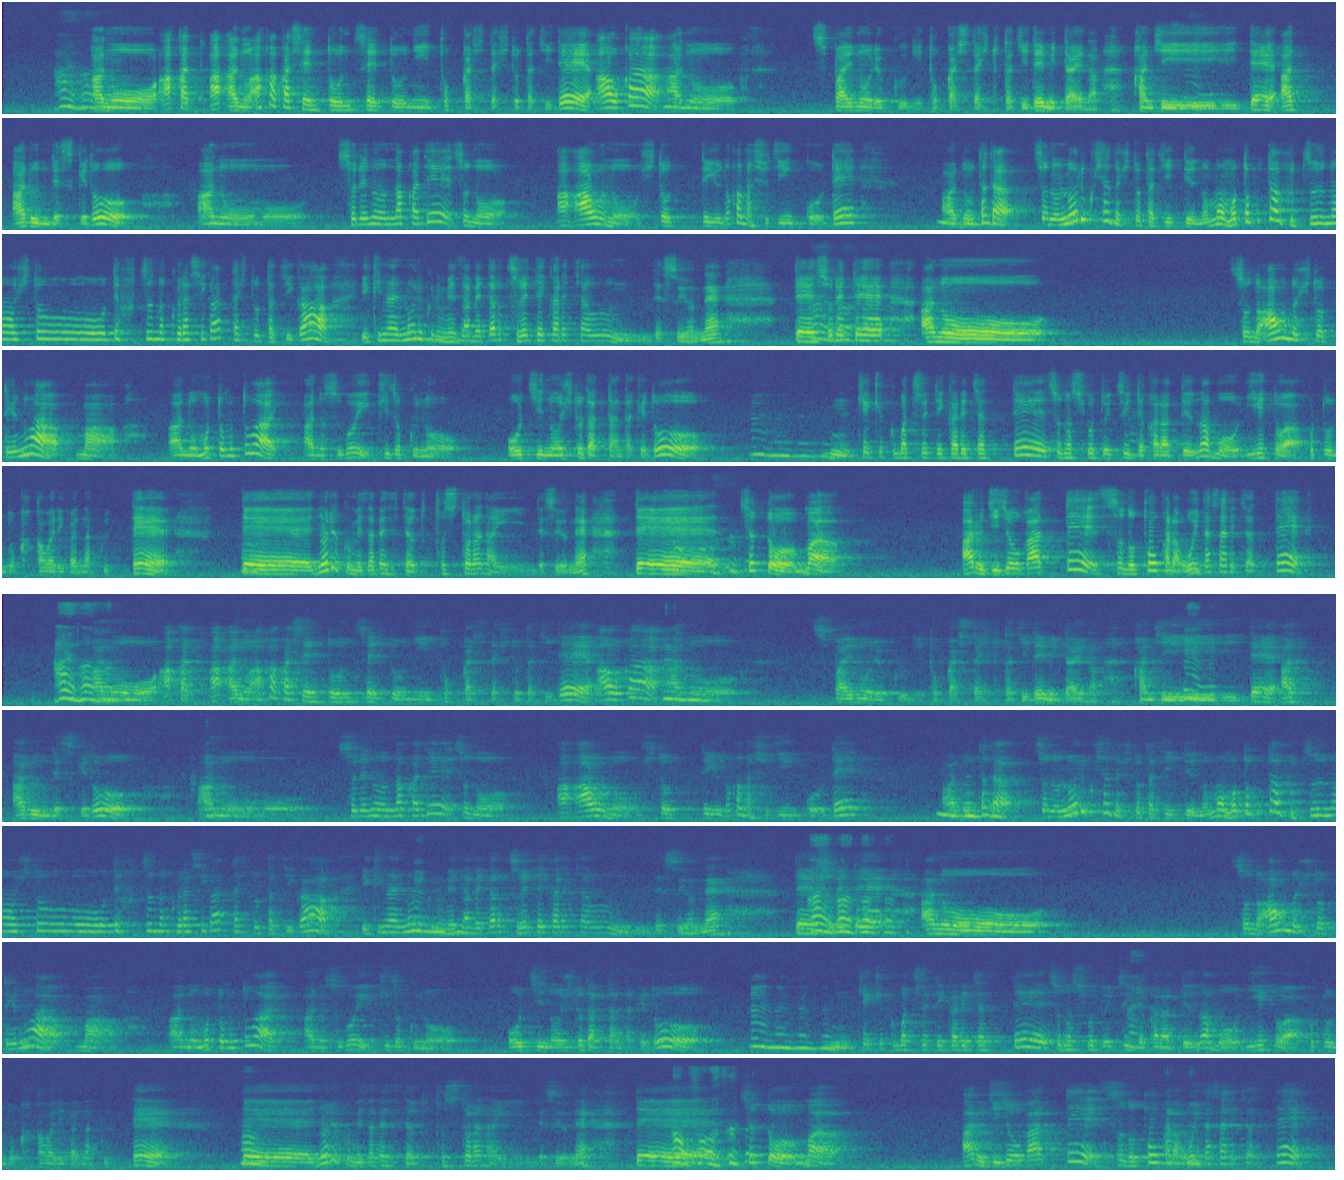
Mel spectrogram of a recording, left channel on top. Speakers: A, on the right; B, on the left.
A: はいはいはい。
B: あの、赤、あ、あの、赤か戦闘、戦闘に特化した人たちで、青か、
A: うんうん。
B: あの、スパイ能力に特化した人たちで、みたいな感じで、
A: うんうん。
B: あ、あるんですけど、あの、
A: はい。
B: それの中で、その、あ、青の人っていうのが、まあ、主人公で、
A: うんうんうん。
B: あの、ただ、その能力者の人たちっていうのも、もともとは普通の人で、普通の暮らしがあった人たちが、いきなり能力に目覚めたら連れて行かれちゃうんですよね。
A: うんうんうん。
B: で、
A: はいはいはいはい。
B: それで、あのーその青の人っていうのは、まあ、あの、もともとは、あの、すごい貴族のお家の人だったんだけど、
A: うんうんうんうん。
B: うん、結局、まあ、連れて行かれちゃって、その仕事に就いてからっていうのは、
A: はいはい。
B: もう家とはほとんど関わりがなくて、
A: うん。
B: で、能力目覚めちゃうと年取らないんですよね。で、
A: ほうほう。<laughs>
B: ちょっと、まあ、ある事情があって、その党から追い出されちゃって、
A: うんうん。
